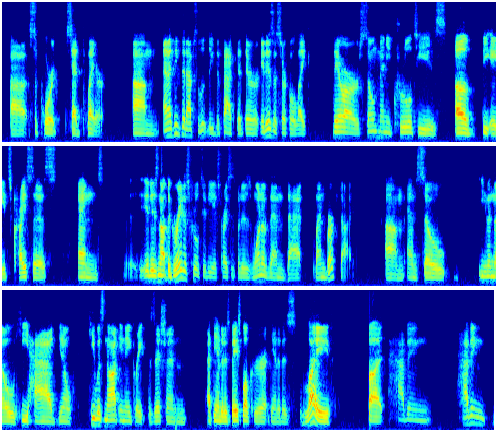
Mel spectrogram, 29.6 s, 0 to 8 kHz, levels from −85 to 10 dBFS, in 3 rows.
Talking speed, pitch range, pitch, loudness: 165 wpm, 95-110 Hz, 100 Hz, -26 LUFS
